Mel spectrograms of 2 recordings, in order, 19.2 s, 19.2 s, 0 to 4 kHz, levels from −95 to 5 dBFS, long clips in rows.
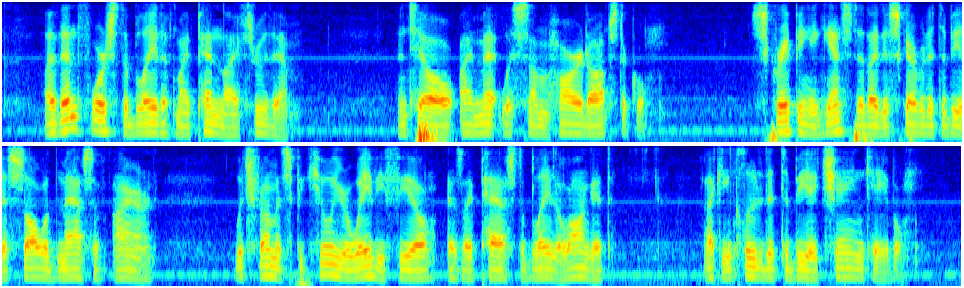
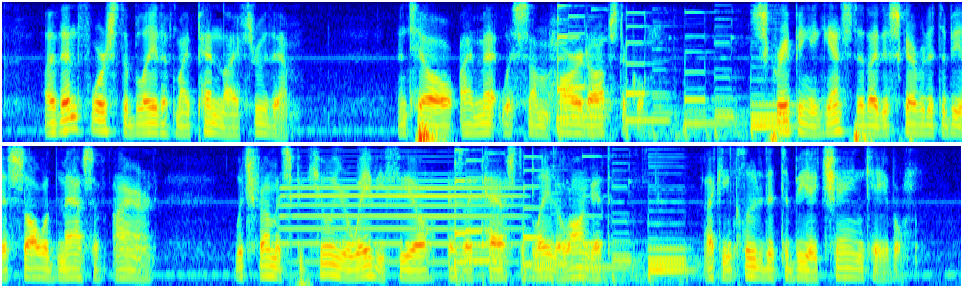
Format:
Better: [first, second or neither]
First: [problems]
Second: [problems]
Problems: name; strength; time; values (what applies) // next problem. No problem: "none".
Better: first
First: none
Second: background sound (Wind instrument, woodwind instrument + Guitar); 8 dB below the speech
